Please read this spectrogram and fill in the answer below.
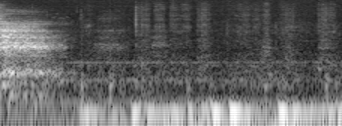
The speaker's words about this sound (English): I'm writing in pen. I have way more confidence in my abilities than I should.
